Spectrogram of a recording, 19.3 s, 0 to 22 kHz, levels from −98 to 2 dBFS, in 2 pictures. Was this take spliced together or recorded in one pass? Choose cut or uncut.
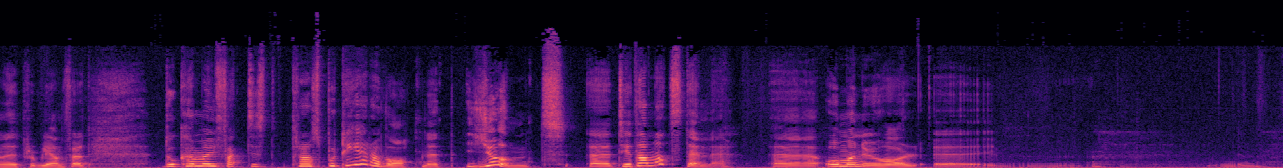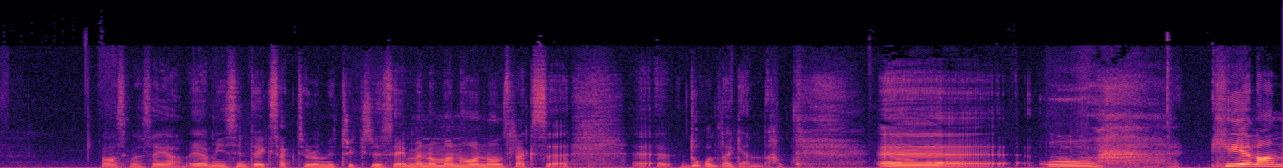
uncut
